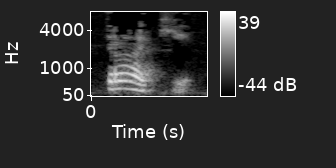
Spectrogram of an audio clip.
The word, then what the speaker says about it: траки: Болгары это произносят как траки.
